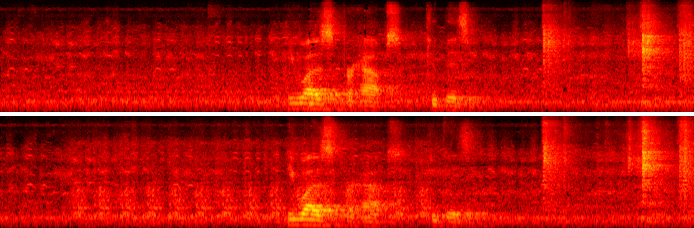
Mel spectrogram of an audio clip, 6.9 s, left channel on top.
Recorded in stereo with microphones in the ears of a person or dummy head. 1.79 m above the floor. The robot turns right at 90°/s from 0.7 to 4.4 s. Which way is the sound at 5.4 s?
Centre (ahead or behind).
